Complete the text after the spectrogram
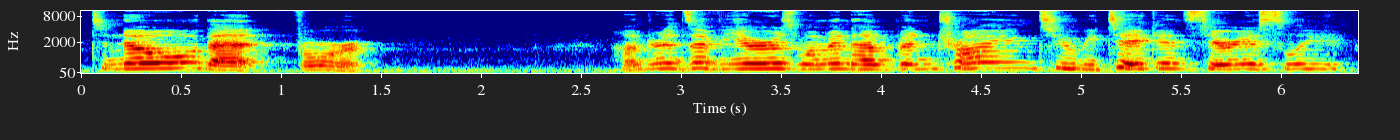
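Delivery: high, strained and upset; real distress rising high and loud. Real, not acted. Confessing regret over women not taken seriously, upset. Tearful regret about own past.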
